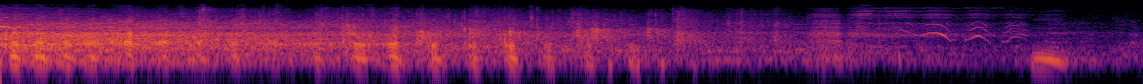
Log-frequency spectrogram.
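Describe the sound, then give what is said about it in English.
A small crowd of about eight people claps scattered and unevenly, mixed with laughter and murmuring voices, before the clapping thins out and a few whoops and chatter remain near the end. “You thought you had time to sip, but there was like eight people clapping.”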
